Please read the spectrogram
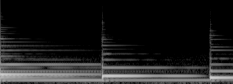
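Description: Ukulele: an A-flat chord strummed once and left ringing, then about a second in a single plucked note over it. Both ring out and fade.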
